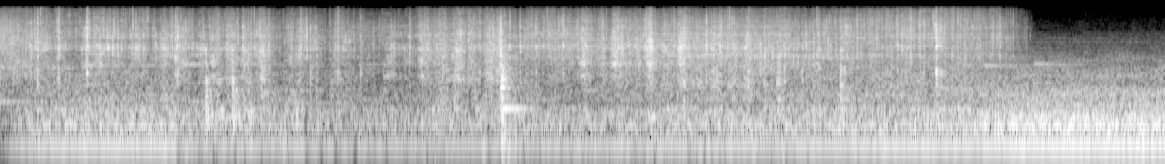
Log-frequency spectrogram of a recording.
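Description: Oil sizzles and crackles in a frying pan.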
